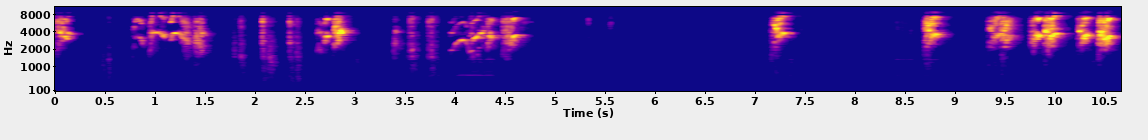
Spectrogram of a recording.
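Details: Javan myna calling in bursts of harsh, scratchy squawks and chatter, then a long quiet pause before more loud rasping notes resume toward the end.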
